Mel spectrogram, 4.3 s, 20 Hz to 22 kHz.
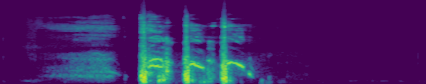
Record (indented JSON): {
  "cough_length": "4.3 s",
  "cough_amplitude": 32768,
  "cough_signal_mean_std_ratio": 0.34,
  "survey_phase": "alpha (2021-03-01 to 2021-08-12)",
  "age": "45-64",
  "gender": "Male",
  "wearing_mask": "No",
  "symptom_cough_any": true,
  "symptom_shortness_of_breath": true,
  "symptom_onset": "6 days",
  "smoker_status": "Current smoker (e-cigarettes or vapes only)",
  "respiratory_condition_asthma": false,
  "respiratory_condition_other": true,
  "recruitment_source": "Test and Trace",
  "submission_delay": "2 days",
  "covid_test_result": "Positive",
  "covid_test_method": "RT-qPCR",
  "covid_ct_value": 38.1,
  "covid_ct_gene": "N gene"
}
